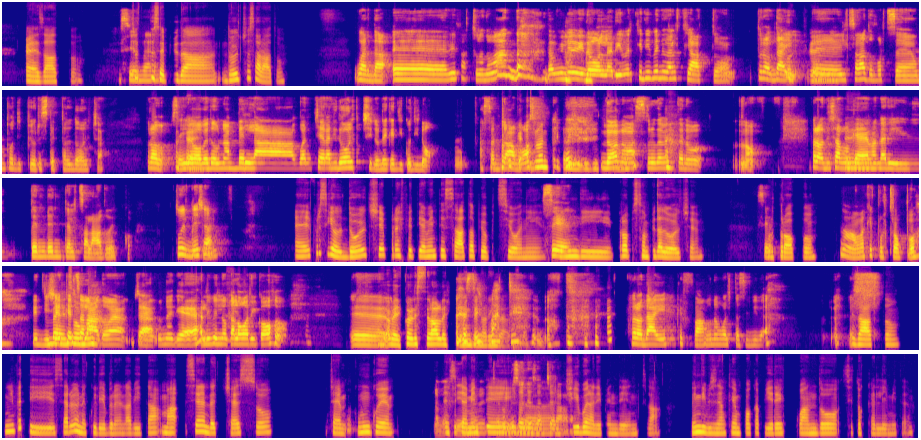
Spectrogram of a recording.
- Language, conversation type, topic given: Italian, unstructured, Qual è il tuo ricordo più bello legato a un pasto?
- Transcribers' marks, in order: laughing while speaking: "domanda"; chuckle; laughing while speaking: "Oka"; chuckle; tapping; other background noise; "purtroppo" said as "pultroppo"; chuckle; laughing while speaking: "a"; laughing while speaking: "calorico"; "effettivamente" said as "effevamente"; laughing while speaking: "eh sì, infatti no"; chuckle; chuckle; "cioè" said as "ceh"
